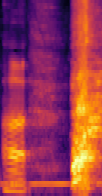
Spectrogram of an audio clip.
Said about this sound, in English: is that coughing in there? Oh, wow.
